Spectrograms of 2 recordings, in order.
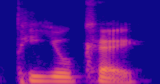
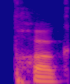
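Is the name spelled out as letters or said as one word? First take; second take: letters; one word. First: It is spelled out as three separate letters. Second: It is said as one word, like puck. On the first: The speaker calls it right. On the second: The speaker calls it wrong.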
